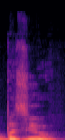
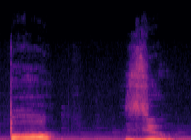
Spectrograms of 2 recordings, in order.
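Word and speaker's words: بازو: it will be so you may also to say oh bazo bazo but that's not correct so that's why we're putting the whole point of this lesson is to learn that when the period is here we are breaking down this into B Zoo so it's not a bazo it's Bou B Zoo all right so we're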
